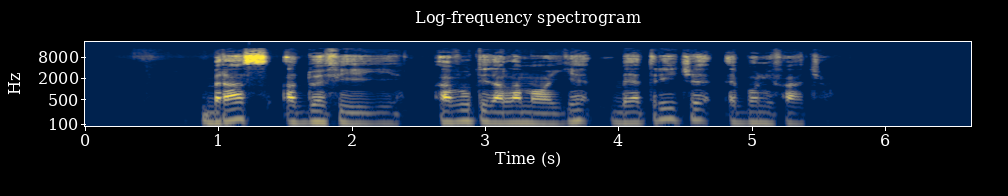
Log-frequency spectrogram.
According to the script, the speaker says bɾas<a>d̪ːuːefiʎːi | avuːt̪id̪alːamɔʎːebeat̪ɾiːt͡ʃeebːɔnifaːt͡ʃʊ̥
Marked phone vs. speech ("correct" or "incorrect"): correct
